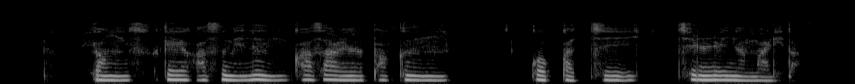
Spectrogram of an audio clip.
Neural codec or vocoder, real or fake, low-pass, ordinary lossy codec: codec, 16 kHz, 16 kbps, FunCodec, trained on Chinese and English, 50 frames a second; fake; 7.2 kHz; Opus, 64 kbps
